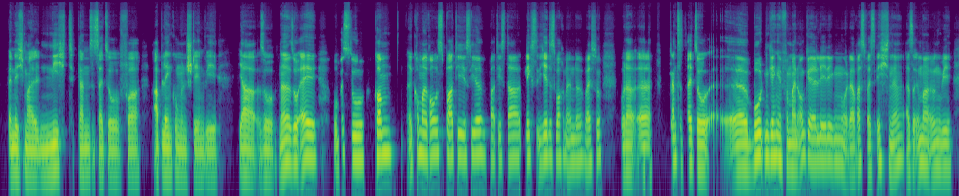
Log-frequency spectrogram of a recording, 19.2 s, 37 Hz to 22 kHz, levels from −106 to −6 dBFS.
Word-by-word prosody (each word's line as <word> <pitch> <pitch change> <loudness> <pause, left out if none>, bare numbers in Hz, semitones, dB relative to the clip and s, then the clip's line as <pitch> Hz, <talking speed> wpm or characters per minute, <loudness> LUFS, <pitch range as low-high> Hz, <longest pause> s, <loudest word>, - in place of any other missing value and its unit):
Wenn 90 +1 +1
ich 90 -3 +1
mal 85 -3 +1
nicht 100 +4 0
ganze 90 -1 -2
Zeit - - -1
so 85 -1 -2
vor 85 +1 -2 0.2
Ablenkungen 85 -2 0
stehe, 80 +1 +1
wie, 80 0 -3 0.4
ja 90 -2 +2
so, 85 -3 -3
ne 120 +4 +4
so: 120 +1 +3
„Ey, 135 0 +5 0.3
wo 90 - -4
bist 155 +9 -3
du? 130 0 +3 0.2
Komm, 155 +2 +4 0.2
äh, - - -4
komm 155 - -3
mal 145 -1 +5
raus, 150 +2 0
Party 140 0 +2
ist 135 0 -4
hier, 150 0 0
Party - - -5
ist 130 -1 -11
da“, 135 +1 +1
nächste 135 0 -1
jedes 135 +3 +1
Wochenende, 125 -1 -4
weißt 115 +1 -1
du? 140 - -2 0.4
Oder, 95 0 +2
äh, - - -12 0.4
ganze 120 -1 -2
Zeit 115 -1 +3
so, 105 -2 +4 0.3
äh, 105 - +3
Botengänge 135 +4 +3
für 120 -3 -5
meinen 105 0 +1
Onkel 140 -1 0
erledigen 120 -1 0
oder 90 -1 -1
was 120 - -2
weiß 95 0 -3
ich, 120 +1 0
ne? 110 +6 -3
Also 95 - -3
immer 115 -1 0
irgendwie 105 +1 -2
115 Hz, 170 wpm, -25 LUFS, 90-135 Hz, 0.4 s, Ey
